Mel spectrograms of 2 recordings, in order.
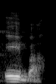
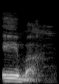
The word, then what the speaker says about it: eba: And to leave or go, we pronounce it eba. Some write it with an A, some write it with an E. But eba, to leave or to go.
